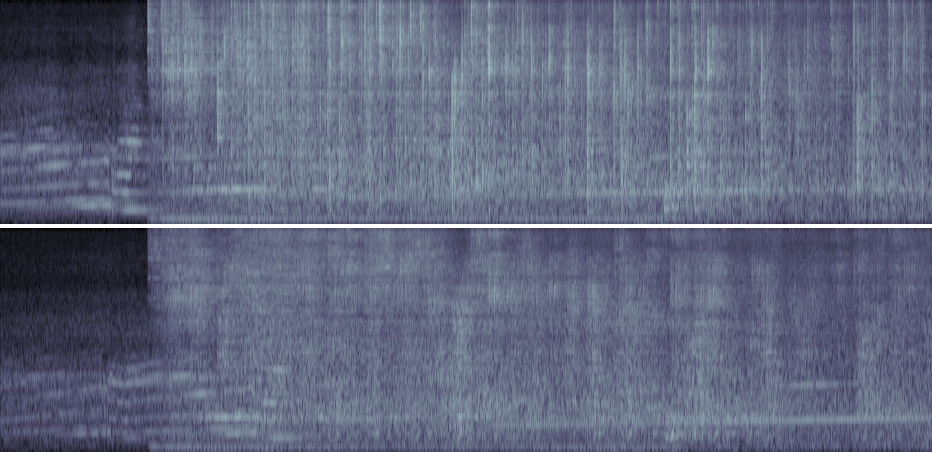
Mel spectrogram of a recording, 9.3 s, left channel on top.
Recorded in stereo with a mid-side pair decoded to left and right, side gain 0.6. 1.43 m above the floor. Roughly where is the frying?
Ahead left.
